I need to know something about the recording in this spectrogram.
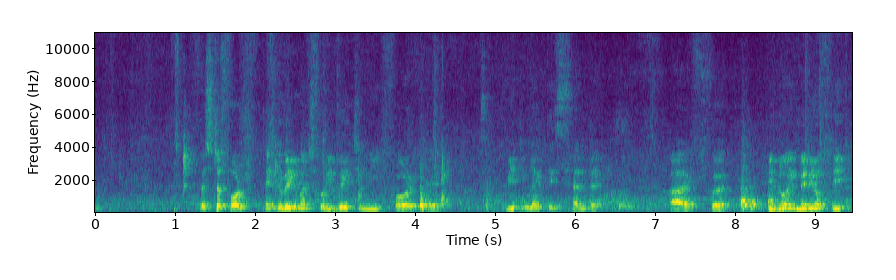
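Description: A man speaks calmly, heard nearby in a room.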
